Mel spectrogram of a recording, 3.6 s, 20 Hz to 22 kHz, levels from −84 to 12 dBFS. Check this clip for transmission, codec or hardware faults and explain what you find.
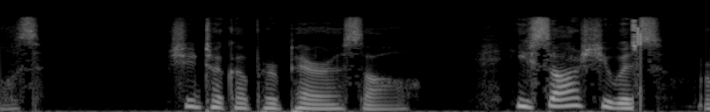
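One codec fault is present. Damaged data in a compressed stream occurs from 3.12 to 3.21 s: corrupted bytes break the decoder's frame sync, so it discards the bad stretch and hunts for the next valid header, producing a brief 80 ms glitch in the speech.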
